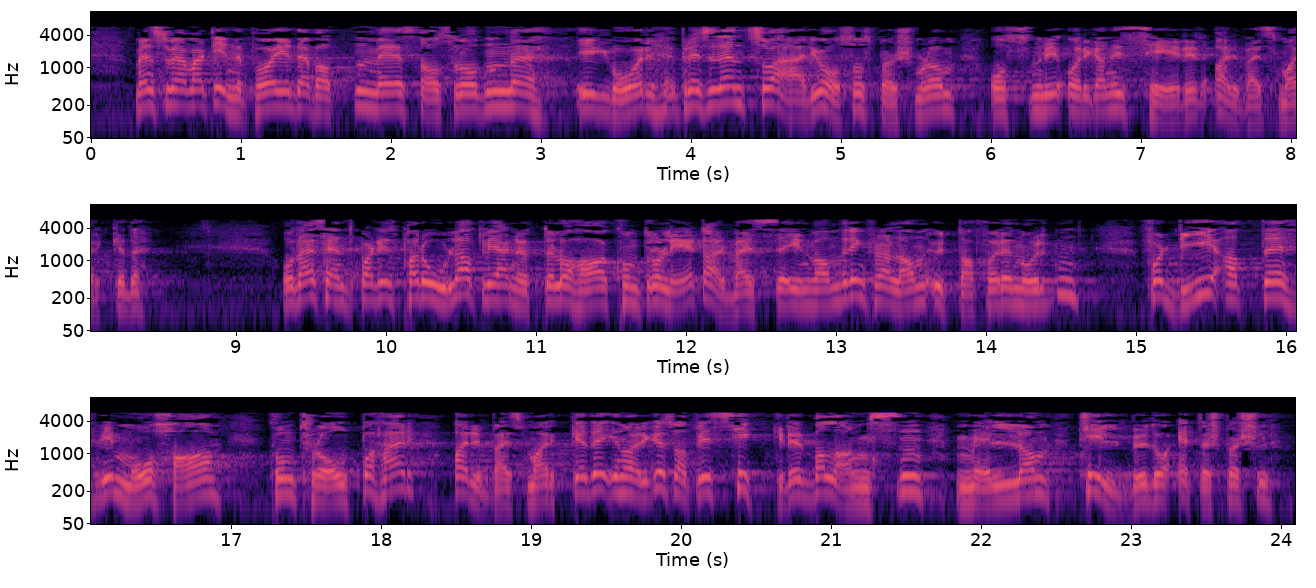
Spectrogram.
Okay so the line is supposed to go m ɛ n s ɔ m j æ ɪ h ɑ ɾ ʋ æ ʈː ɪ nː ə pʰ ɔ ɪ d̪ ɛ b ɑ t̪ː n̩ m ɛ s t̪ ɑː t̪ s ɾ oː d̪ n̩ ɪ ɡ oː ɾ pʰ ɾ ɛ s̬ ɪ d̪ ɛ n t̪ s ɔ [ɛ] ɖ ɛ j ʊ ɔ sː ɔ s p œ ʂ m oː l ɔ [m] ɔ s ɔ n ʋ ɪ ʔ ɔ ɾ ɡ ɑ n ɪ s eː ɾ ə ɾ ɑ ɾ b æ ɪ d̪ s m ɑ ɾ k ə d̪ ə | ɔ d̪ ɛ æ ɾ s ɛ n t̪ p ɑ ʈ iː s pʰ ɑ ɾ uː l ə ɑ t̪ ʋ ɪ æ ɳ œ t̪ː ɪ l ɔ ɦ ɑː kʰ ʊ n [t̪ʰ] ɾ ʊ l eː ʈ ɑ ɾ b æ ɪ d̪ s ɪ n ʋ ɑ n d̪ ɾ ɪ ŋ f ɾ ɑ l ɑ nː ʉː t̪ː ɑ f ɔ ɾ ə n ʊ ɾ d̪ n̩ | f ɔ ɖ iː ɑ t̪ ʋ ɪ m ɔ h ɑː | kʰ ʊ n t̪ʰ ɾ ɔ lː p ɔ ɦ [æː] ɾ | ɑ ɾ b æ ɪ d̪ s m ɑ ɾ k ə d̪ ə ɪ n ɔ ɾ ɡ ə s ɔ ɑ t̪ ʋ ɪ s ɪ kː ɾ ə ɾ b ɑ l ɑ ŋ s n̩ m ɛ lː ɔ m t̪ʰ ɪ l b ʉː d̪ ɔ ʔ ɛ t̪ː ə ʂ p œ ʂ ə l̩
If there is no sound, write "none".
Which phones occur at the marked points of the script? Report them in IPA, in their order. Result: æ, m, t̪, æː

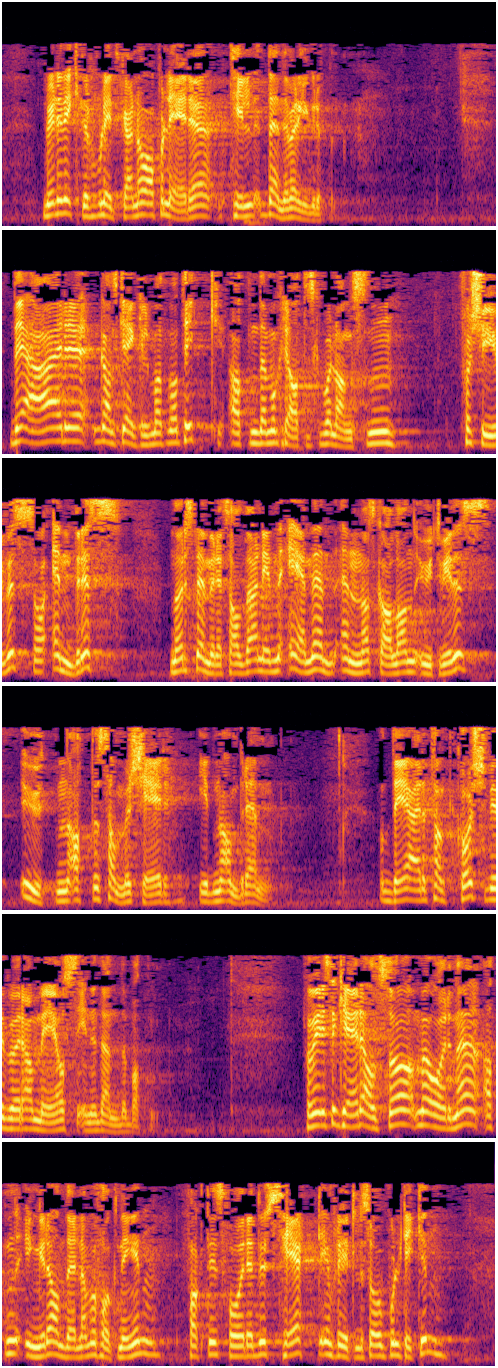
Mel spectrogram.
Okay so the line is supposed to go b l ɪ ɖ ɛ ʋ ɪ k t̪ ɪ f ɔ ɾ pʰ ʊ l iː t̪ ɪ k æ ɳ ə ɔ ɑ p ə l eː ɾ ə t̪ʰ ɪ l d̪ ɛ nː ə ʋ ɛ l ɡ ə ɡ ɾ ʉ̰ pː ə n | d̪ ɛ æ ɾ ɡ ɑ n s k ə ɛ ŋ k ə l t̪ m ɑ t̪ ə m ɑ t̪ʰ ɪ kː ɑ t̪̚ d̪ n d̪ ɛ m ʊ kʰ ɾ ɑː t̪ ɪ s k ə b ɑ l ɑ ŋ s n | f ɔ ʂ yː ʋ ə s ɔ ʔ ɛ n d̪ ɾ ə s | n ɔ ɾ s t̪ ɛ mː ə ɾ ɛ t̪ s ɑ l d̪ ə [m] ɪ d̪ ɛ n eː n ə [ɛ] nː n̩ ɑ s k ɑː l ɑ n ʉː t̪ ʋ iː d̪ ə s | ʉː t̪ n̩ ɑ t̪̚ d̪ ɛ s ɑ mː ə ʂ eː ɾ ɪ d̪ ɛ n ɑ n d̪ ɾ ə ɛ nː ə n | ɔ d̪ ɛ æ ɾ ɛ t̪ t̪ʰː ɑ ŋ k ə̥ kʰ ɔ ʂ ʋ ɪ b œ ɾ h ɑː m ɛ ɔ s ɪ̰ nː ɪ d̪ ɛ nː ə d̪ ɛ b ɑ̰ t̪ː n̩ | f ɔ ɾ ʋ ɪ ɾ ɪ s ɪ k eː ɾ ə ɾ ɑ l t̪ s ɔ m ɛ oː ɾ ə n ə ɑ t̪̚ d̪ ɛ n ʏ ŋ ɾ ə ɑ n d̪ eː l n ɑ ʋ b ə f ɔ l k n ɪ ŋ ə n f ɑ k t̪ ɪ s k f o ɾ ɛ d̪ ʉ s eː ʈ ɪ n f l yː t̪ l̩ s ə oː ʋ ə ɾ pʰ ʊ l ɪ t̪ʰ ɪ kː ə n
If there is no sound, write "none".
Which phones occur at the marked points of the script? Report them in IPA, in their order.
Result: ɳ, ɛ

